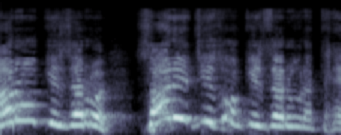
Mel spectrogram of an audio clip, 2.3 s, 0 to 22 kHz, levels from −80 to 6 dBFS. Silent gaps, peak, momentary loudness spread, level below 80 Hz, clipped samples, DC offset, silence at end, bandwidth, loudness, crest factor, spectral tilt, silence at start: none; 0 dBFS; 6 LU; -62 dBFS; under 0.1%; under 0.1%; 0 s; 16.5 kHz; -15 LUFS; 14 dB; -5.5 dB/octave; 0 s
